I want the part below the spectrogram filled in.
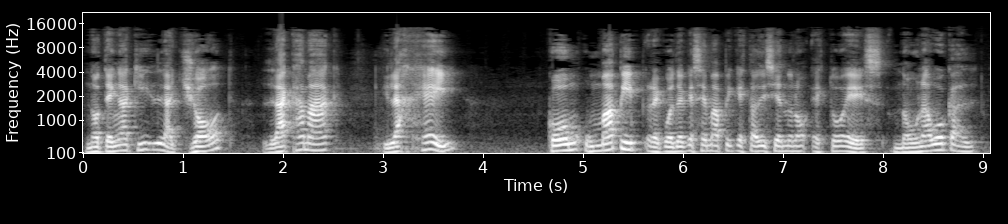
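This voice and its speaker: A man's voice: fairly high pitch, unhurried, a bit bright. A man teaches a Bible lesson. He goes through Hebrew letters and names one at a time, steering his viewers' attention to each one. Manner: explains step by step, points at on-screen letters. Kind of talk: lecture on Hebrew grammar.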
